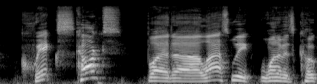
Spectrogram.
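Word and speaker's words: Qux: It's spelled Q-U-X. Cox. And the promotional materials on its website pronounce it like Quix.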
